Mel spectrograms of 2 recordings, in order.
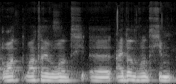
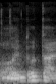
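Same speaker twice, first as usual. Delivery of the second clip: hushed whisper; 3 semitones lower, 3 dB quieter than usual. Repeating a line a second time, in a whisper. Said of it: "I I also whisper".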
